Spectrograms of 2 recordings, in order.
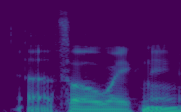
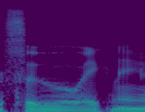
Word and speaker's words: Faux Awakening: It is fo fo. Okay. Foes like foes.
